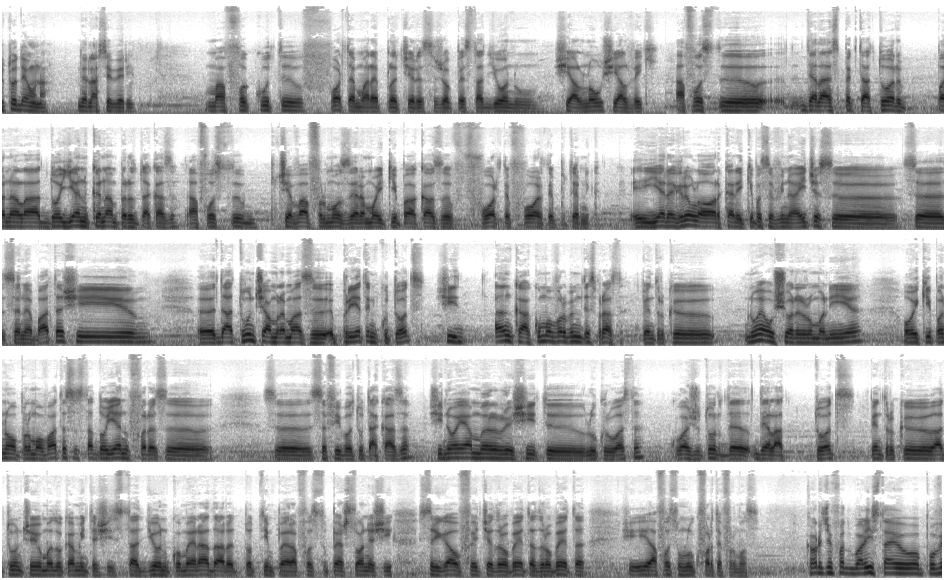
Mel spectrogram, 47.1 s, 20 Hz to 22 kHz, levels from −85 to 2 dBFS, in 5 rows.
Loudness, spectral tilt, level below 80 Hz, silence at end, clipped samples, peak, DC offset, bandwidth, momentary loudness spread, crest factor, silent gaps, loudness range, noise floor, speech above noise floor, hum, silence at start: -14 LUFS; -6 dB/octave; -42 dBFS; 0 s; under 0.1%; 0 dBFS; 0.1%; 19 kHz; 8 LU; 14 dB; none; 3 LU; -34 dBFS; 21 dB; none; 0 s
